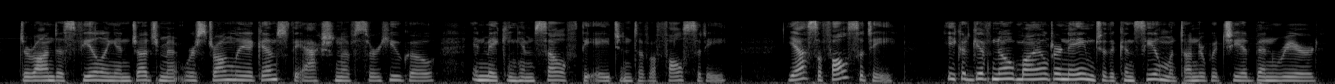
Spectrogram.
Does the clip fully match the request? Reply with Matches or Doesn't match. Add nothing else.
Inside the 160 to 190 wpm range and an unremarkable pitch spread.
Matches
